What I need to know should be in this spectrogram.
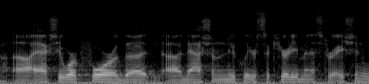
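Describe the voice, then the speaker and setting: A man is speaking. Room echo can be heard around his voice. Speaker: government quality control worker, conference attendee. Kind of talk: casual interview. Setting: conference live stream, wireless mic. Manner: loud; hesitant with fillers.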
